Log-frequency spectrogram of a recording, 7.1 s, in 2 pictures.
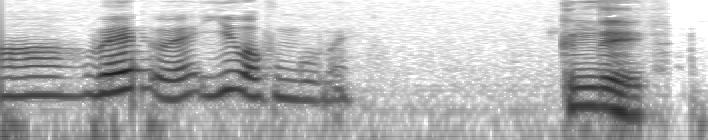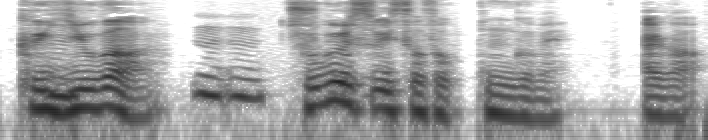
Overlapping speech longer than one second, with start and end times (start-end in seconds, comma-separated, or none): none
